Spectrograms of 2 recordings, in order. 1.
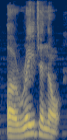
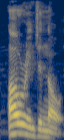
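它有自己的标准发音。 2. 它跟随 origin 这个词的发音。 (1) "它读作original" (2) "有同学会读Origin 所以呢顺着读下来读成original 那就错了啊"

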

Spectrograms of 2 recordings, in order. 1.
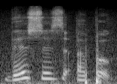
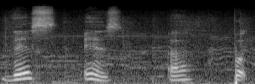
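说得更快，单词连在一起读。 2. 单词是以正常语速分开读的。

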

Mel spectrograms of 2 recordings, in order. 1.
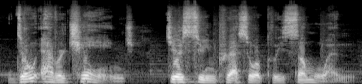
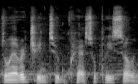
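这句话语速适中。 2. 这句话语速很快，一口气说完。

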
